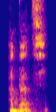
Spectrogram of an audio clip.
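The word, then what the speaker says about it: 二十歳: 20살도 굉장히 특이하게 읽어요. 그쵸? 20살은 조금 아마 성년이 되고 이러니까 좀 특별하게 읽는 것 같아요. 어떻게 읽죠? 20 歳、 그쵸? 핫다찌라고 사이가 붙지 않고요. 한자로 20살 사이까지 붙여서 세트로 핫다찌라고 읽습니다.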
